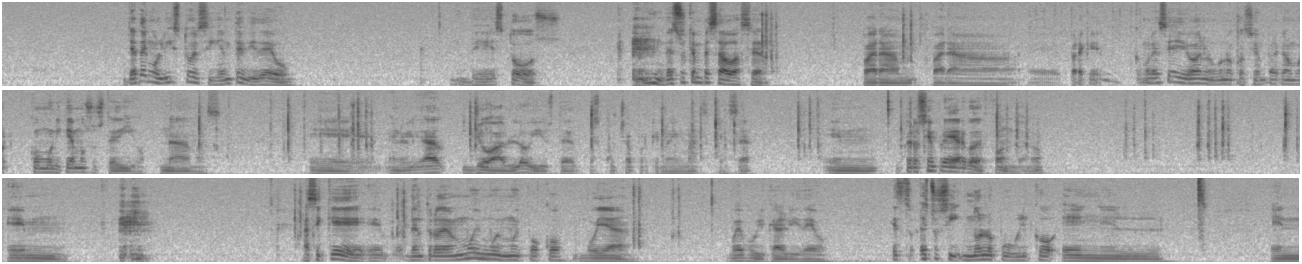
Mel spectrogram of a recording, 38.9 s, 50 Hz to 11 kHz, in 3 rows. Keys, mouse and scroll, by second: 2.6 ctrl+middle click, 7.9 alt+Tab, 9.3 alt+Tab, 10.2 click, 11.1 click, 13.1 click, 13.9 click, 15.1 shift+Home, 16.0 shift+End, 16.8 alt+shift+Tab, 17.9 alt+Tab, 19.3-20.6 typing, 21.2 alt+Tab, 22.2 alt+Tab, 22.6-25.6 typing, 29.2 alt+Tab, 30.2 alt+Tab, 31.2 click, 32.2 Delete, 32.6 KP_2, 34.1 middle click, 36.3-37.4 middle drag, 38.0-38.9 middle drag.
